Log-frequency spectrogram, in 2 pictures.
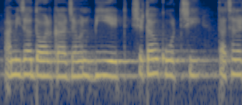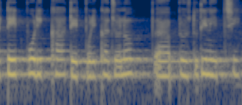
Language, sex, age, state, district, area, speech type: Bengali, female, 18-30, West Bengal, Purulia, urban, spontaneous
